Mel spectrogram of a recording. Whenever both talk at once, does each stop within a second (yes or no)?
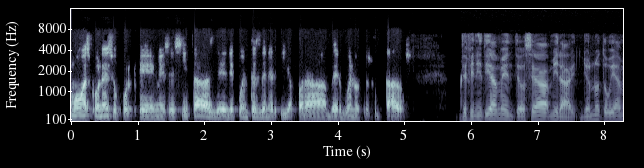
yes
